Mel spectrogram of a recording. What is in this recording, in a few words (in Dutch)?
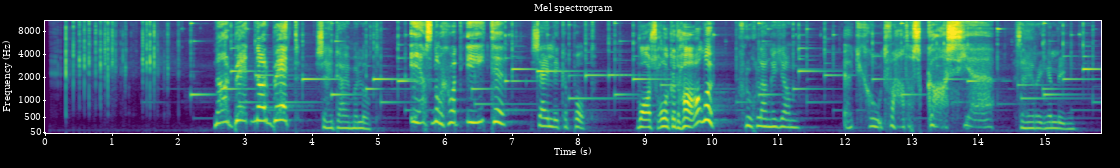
Naar bed, naar bed, zei Duimelot, Rijmpjes en versjes voorgelezen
